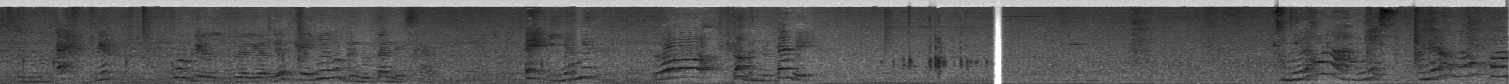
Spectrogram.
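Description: Teenage girls talk with each other nearby.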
